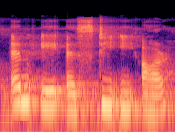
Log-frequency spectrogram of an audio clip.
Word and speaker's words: master: The word master, M-A-S-T-E-R, master, has got two syllables in it, master. And the first syllable is more prominent as far as our force is concerned, as far as our stress is concerned, while we articulate or pronounce the word master.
